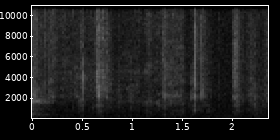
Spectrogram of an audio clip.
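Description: Light crinkling and scattered clicks of a plastic trading-card pack wrapper being handled and starting to be peeled open, with a couple of sharper crackles about halfway and past one and a half seconds in.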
